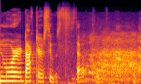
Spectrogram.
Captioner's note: laughter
